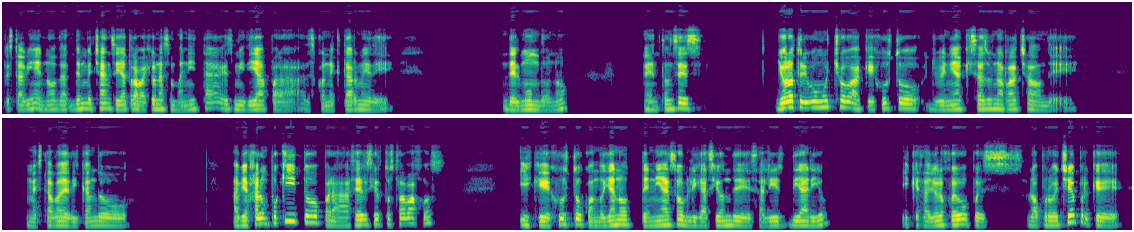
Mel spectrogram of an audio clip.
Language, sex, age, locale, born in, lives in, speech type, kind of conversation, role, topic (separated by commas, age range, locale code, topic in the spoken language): Spanish, male, 25-29, es-MX, Mexico, Mexico, conversation, podcast, guest, ¿Qué actividades te hacen perder la noción del tiempo?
